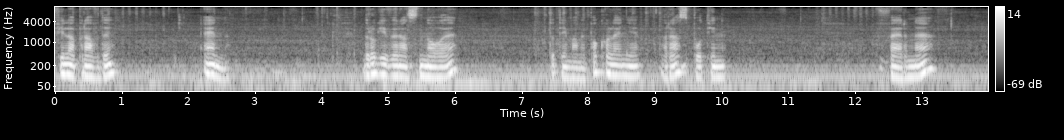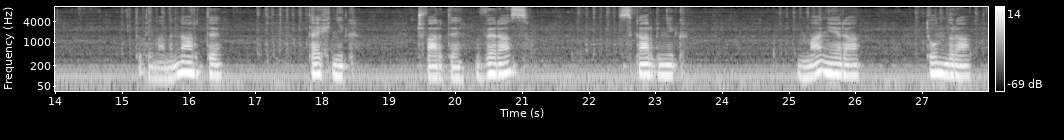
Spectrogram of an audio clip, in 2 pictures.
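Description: Something scratches lightly at a paper card.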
